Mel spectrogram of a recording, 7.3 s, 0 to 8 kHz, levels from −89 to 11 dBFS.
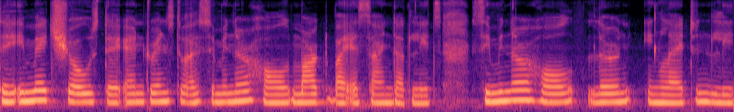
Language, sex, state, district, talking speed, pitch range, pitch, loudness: English, female, Nagaland, Dimapur, 155 wpm, 175-200 Hz, 185 Hz, -14 LUFS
